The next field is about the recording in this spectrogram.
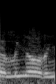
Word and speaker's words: Liotta: Is that how you say his name? – Who? – You know Ray Liotta. – Yeah, I like it. Yeah, Liotta, yeah.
